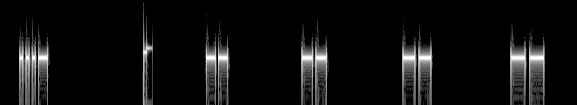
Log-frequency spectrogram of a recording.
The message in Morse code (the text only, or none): V MMMM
